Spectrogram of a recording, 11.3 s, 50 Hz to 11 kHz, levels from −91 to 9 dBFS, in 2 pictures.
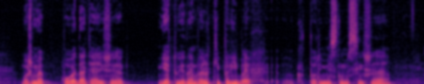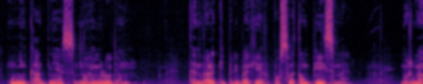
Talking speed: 135 wpm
